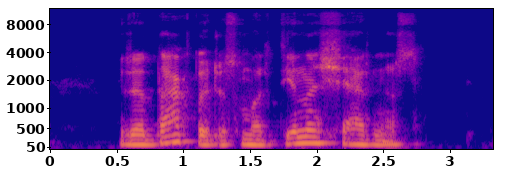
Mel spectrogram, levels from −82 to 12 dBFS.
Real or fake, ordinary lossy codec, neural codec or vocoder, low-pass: fake; Opus, 32 kbps; autoencoder, 48 kHz, 128 numbers a frame, DAC-VAE, trained on Japanese speech; 10.8 kHz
